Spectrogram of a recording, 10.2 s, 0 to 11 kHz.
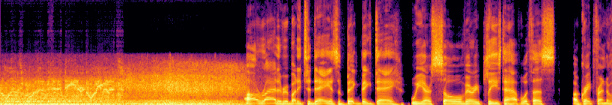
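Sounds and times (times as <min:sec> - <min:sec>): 
faint voices: 0:00.0 - 0:02.2
airplane in flight through turbulence roaring: 0:00.0 - 0:04.5
speech: 0:04.1 - 0:10.2.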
